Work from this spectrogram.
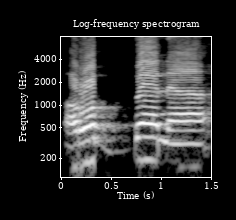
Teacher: را کو ہمیشہ پر پڑھیں گے جب یہ مفتوح ہو اور مضموم ہو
